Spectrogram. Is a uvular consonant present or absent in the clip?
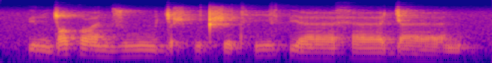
present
